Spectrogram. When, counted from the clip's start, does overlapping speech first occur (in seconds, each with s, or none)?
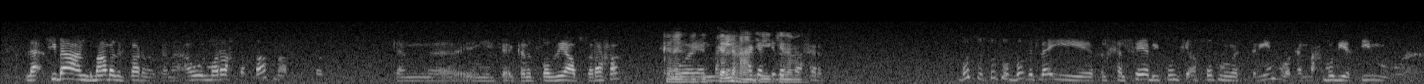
6.7 s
